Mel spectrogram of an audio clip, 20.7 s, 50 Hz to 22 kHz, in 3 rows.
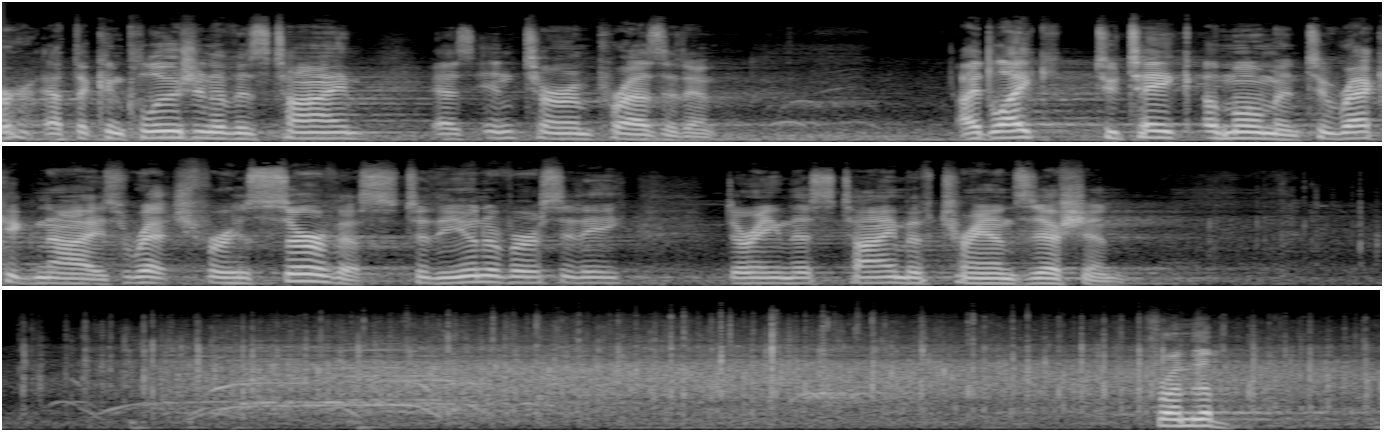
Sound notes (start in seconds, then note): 13.2 applause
